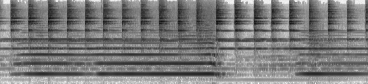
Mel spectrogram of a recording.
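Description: A forest guard strikes a gong with a wooden mallet in a rapid, steady rhythm during a puja ritual at a goddess shrine, while a conch shell is blown with a loud, sustained droning note that breaks off briefly partway through and then resumes.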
